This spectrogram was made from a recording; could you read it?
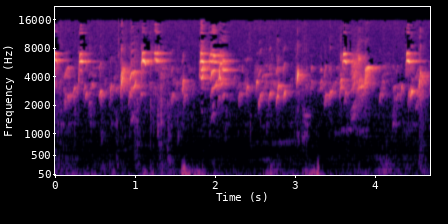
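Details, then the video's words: Goldfinch song used to excite another goldfinch into singing: a dense, continuous run of bright twittering notes, liquid chirps and short buzzy trills, with faint low thumps now and then. "بتبتة وستستة تخرج الحسون عن السيطره..... هيجان خرااافي تسببه هذه البتبتة نار على نار سيغرد حسونك"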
